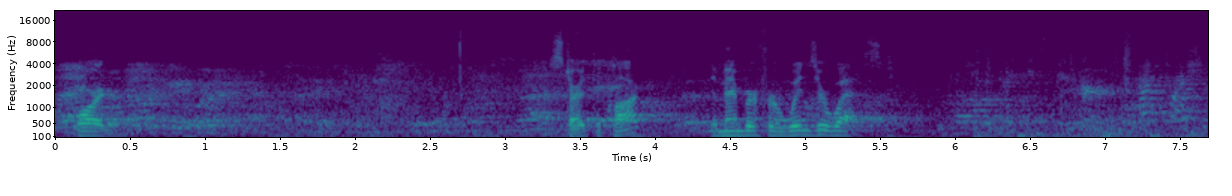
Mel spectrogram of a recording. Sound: conversation din

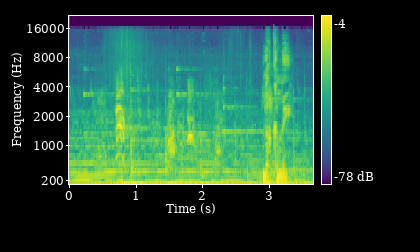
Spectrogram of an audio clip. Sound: monkey chatters

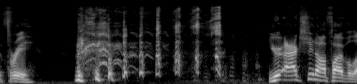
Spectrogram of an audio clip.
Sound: laughs

